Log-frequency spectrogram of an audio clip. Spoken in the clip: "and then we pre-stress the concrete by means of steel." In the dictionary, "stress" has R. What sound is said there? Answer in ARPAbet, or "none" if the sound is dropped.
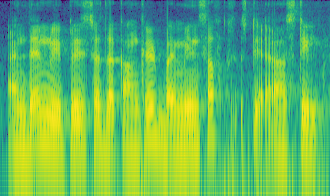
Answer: none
